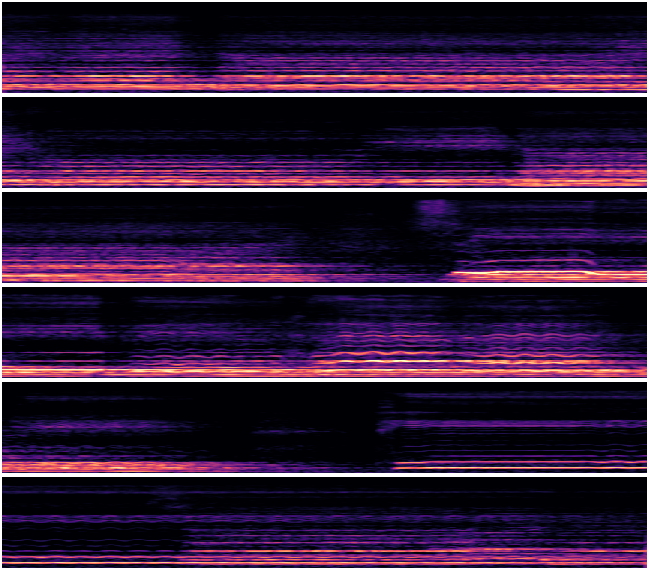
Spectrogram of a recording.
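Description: Unaccompanied choir singing slow, sustained chords. About twelve seconds in, a louder passage begins with voices singing with vibrato. It fades almost away shortly before twenty seconds, and the choir comes back in.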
